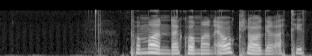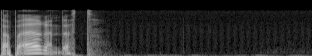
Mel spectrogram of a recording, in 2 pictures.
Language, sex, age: Swedish, female, 21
